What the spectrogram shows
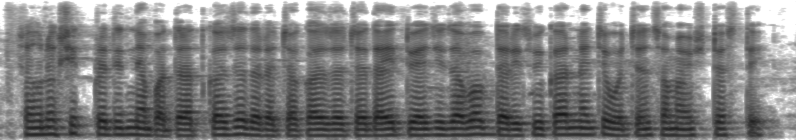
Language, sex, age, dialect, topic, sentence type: Marathi, male, 18-24, Northern Konkan, banking, statement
